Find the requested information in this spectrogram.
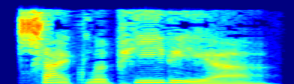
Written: cyclopedia

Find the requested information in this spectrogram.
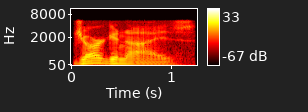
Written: jargonize

